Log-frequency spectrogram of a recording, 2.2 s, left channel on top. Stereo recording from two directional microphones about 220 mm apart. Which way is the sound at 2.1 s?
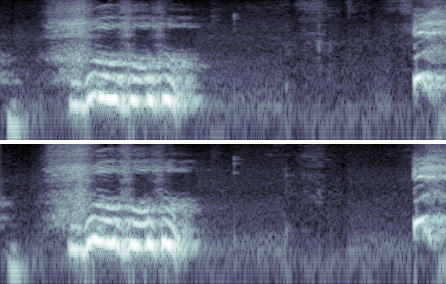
40° right (ahead or behind).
